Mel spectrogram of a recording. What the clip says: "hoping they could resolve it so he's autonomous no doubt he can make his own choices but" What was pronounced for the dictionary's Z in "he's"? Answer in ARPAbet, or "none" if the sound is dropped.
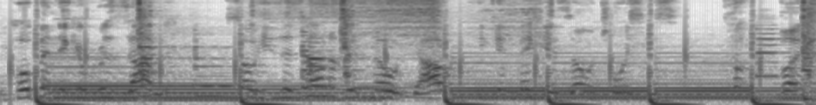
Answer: Z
